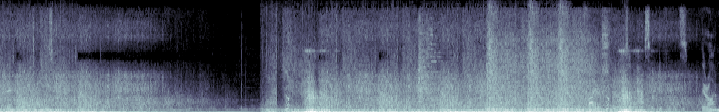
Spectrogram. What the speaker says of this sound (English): This trap is the deadliest weapon. A stream of fireballs prevents anyone from going further.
